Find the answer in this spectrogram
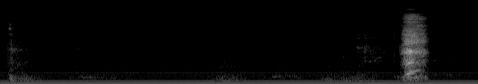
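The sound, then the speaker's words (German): After a few seconds of soft, quiet breathing, a single sharp, startled gasp of fright bursts out loud near the end, a quick forceful intake of air, deliberately performed. “Und wie reagiert jemand, der einen ganz argen Schreck kriegt?”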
